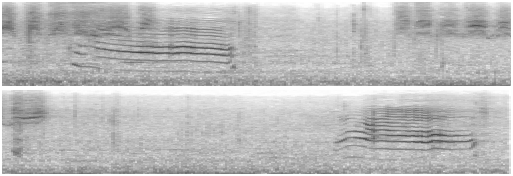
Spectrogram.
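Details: A hungry stray street cat in Morocco, sniffing at the camera, gives two clear, wavering meows. One comes early and one near the end, with quiet street background between them.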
